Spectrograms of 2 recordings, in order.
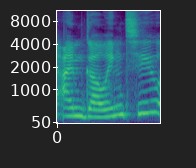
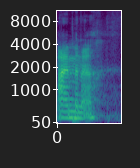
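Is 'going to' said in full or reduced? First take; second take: full; reduced. First: Each word of going to is said in full. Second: Going to is squeezed into one reduced word. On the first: "I don't say I'm going to" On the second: "I say I'm gonna. ... I'm a lazy speaker"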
